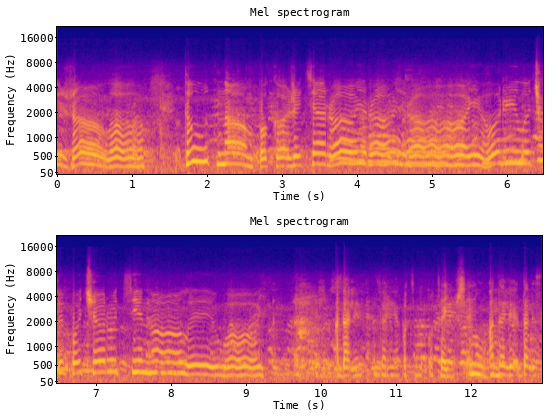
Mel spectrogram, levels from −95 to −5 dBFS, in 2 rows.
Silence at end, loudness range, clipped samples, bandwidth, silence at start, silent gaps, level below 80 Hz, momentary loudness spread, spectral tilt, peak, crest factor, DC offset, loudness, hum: 0 s; 2 LU; under 0.1%; 9.4 kHz; 0 s; none; -40 dBFS; 5 LU; -6 dB/octave; -2 dBFS; 16 dB; under 0.1%; -19 LUFS; none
